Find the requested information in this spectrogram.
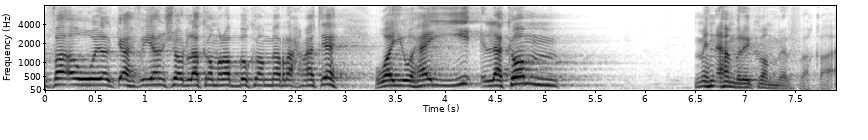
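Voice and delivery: fast, loud chanted recitation of the verse; Quran recitation. Acted. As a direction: intone the verse quickly and firmly.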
